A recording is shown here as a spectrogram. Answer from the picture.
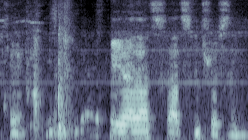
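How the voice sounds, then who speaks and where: Music plays in the background as a man with a Nigerian accent speaks at a moderate pace with ordinary pitch variation. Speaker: interviewer, business consultant. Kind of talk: interview. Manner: hesitant.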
